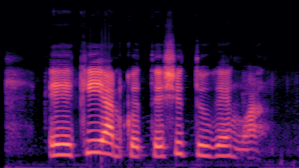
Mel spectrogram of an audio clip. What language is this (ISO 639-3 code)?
kln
